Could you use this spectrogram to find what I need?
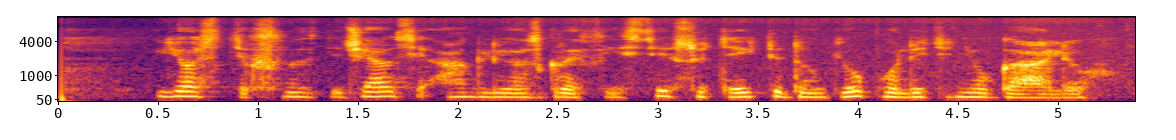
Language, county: Lithuanian, Utena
